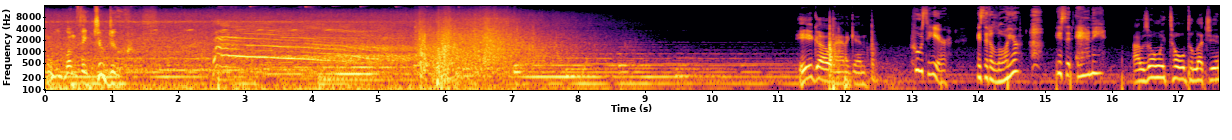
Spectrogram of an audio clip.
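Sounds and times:
speech: 0:00.3 - 0:01.4, 0:11.3 - 0:17.6
rushing waterfall: 0:01.2 - 0:08.9.

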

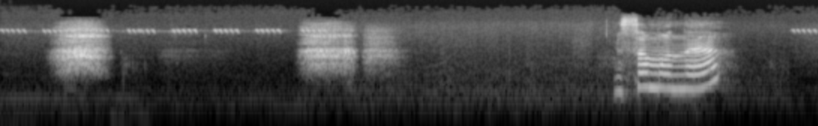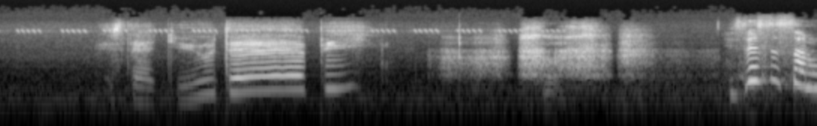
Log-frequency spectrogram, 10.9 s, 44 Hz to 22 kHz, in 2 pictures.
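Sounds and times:
steady high insect-like chirp: 0:00.0 - 0:02.4, 0:05.2 - 0:09.6
voice mimicking heavy breathing down a phone line: 0:00.3 - 0:01.4, 0:02.0 - 0:02.8, 0:08.3 - 0:10.2
speech: 0:04.1 - 0:04.9, 0:06.4 - 0:07.9, 0:10.3 - 0:10.8.

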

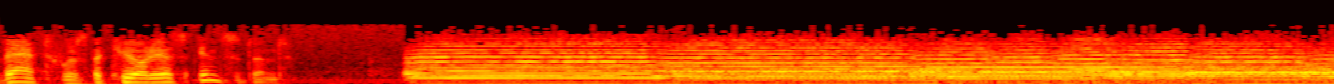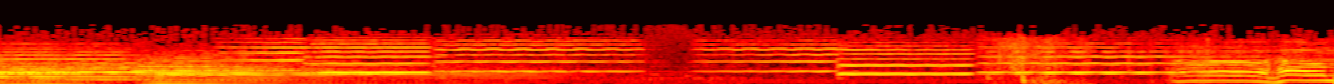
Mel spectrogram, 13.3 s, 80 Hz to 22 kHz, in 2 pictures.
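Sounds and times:
speech: 0:00.0 - 0:01.6
solo violin playing long sustained notes with vibrato: 0:02.0 - 0:12.6.

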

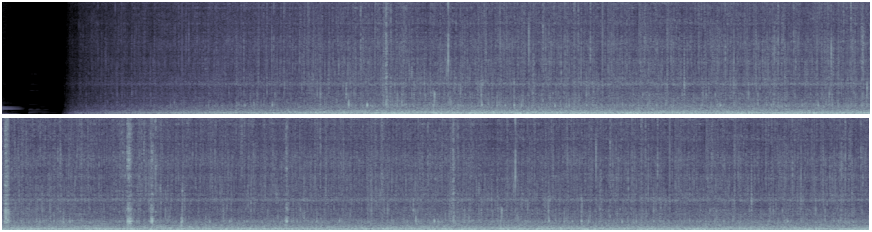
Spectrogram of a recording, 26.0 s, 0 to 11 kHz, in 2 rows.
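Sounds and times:
water boiling with thick low bubbling churn: 0:01.0 - 0:26.0
faint higher pops and ticks: 0:14.8 - 0:15.8.

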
